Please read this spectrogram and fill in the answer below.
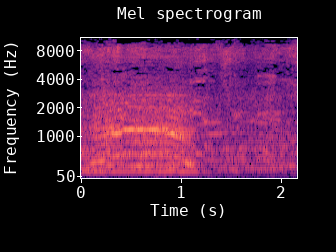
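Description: A cow mooing once: one long low call lasting about a second, fading out just past the middle.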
